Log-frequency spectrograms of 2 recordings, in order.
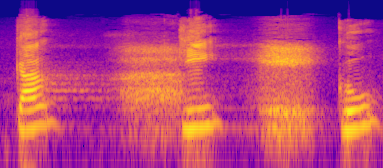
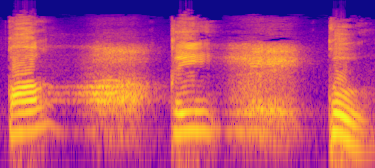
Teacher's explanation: کاف کو جو ڈنڈی والا کاف ہوتا ہے اس کو باریک پڑھیں گے اور قاف جو 2 نقطے والا اس کو پر پڑھیں گے، موٹا پڑھیں گے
